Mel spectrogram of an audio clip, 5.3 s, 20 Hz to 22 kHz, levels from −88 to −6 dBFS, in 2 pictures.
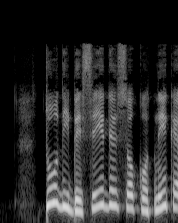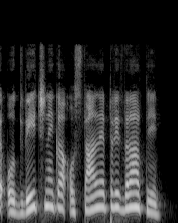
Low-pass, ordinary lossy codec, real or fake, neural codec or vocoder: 10.8 kHz; MP3, 64 kbps; fake; codec, 24 kHz, 1 kbps, SNAC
